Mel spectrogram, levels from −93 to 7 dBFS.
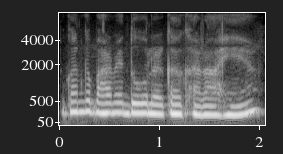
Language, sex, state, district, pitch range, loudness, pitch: Hindi, female, Arunachal Pradesh, Papum Pare, 200-235 Hz, -11 LUFS, 220 Hz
